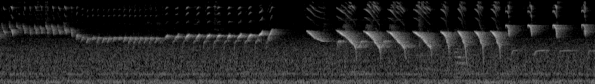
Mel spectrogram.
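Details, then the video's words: Canary song: a sustained high whistle sliding gently downward, then a fast rattling trill of repeated short notes, followed by a run of loud, sharply descending swept notes given about three per second. "canary singing"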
